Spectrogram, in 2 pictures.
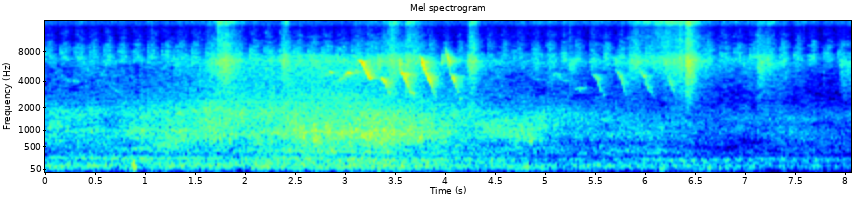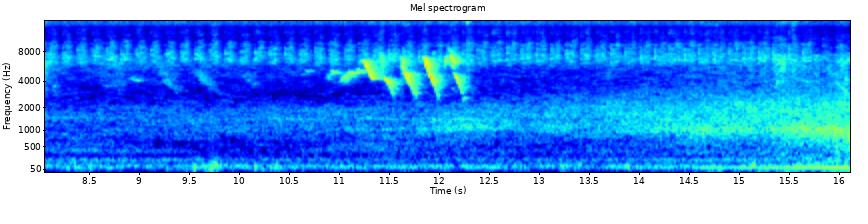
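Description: A songbird chirps in quick runs of short, high notes, three or four times, over a steady outdoor noise haze that swells louder near the start and again at the end.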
